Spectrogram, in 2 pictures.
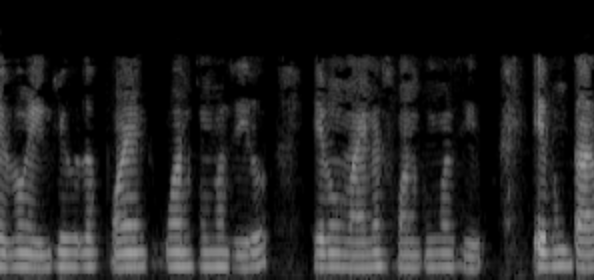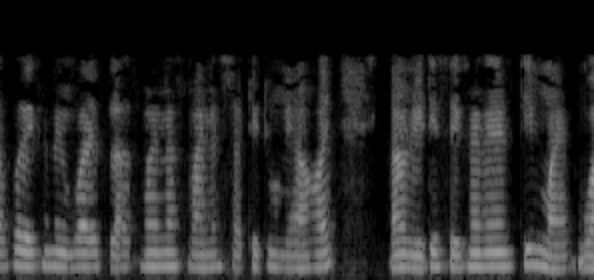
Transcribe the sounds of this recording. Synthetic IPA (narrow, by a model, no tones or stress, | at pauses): ebɔŋeɡliɦolɔk̚pɔjntwankɔmaziɹo | eβɔŋmajnaswankɔmaziɹoebɔŋtaɹpɔɹejkʰanɛapʰlasmajnasmajnastatitunɛjaɦɔjkaɹɔnetisekʰanɛtimawa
